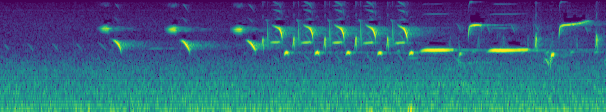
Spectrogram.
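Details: Song sparrow singing: three or four clear, high introductory notes, followed by a quick, rattling trill of repeated high notes. The song ends in a few lower buzzy and whistled phrases over steady background hiss.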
